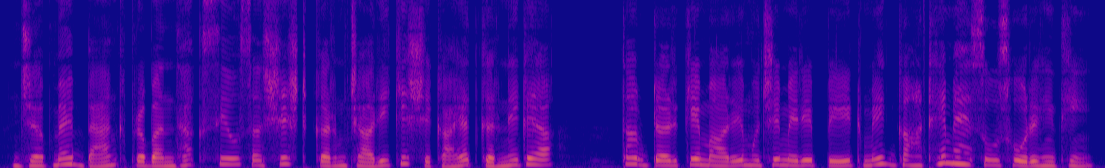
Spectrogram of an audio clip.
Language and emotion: Hindi, fearful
